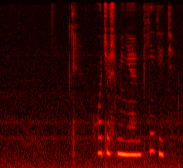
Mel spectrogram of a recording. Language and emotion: Russian, sad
